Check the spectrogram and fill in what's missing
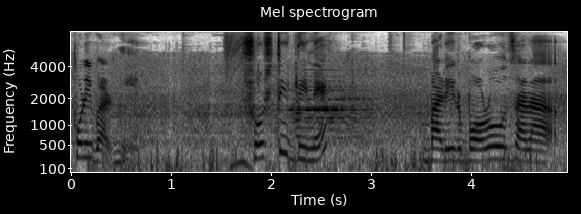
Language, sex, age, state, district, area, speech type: Bengali, female, 60+, West Bengal, Paschim Bardhaman, rural, spontaneous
